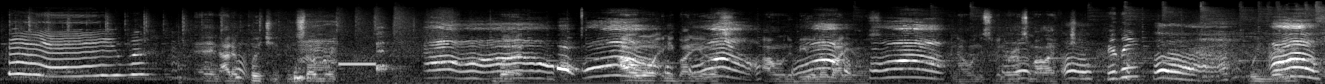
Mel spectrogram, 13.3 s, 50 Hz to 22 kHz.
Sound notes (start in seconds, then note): 3.4 beep; 12.7 cries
